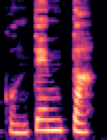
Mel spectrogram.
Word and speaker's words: content: Porque como estamos hablando de femenino, ella está contenta, ¿verdad? Esa A que tenemos ahí en español normalmente se reemplaza en francés con una E, ¿d'accord? Entonces, si aquí il est content, solo pronuncio hasta mi EN.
